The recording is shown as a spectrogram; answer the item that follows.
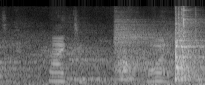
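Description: A man grunting with strain at the end of a hard leg curl set, then a loud ringing metal clank near the end as the leg curl machine's weight drops back down.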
